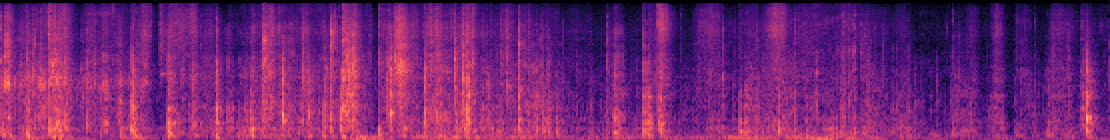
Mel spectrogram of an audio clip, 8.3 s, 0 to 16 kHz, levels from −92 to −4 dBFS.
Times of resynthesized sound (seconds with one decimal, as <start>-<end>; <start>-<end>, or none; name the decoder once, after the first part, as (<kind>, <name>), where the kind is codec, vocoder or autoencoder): none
